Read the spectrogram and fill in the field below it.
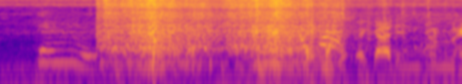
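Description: Water splashes loudly as someone thrashes through it.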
